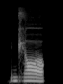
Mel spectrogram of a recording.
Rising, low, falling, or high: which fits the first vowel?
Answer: low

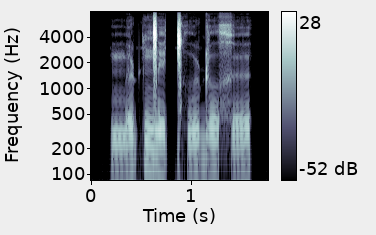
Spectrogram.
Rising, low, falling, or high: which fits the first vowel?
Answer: rising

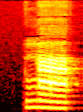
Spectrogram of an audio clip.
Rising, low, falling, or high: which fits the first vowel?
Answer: low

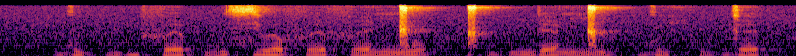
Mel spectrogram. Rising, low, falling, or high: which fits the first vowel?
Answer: low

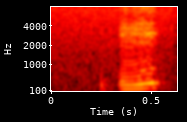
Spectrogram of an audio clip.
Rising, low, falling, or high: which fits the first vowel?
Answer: rising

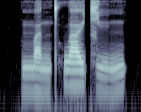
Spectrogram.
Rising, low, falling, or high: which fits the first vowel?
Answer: low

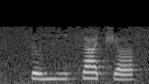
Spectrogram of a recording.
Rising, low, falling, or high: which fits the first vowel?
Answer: low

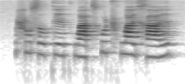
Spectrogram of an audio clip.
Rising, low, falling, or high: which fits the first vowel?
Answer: high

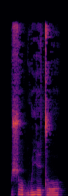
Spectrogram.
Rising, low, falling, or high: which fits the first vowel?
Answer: falling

